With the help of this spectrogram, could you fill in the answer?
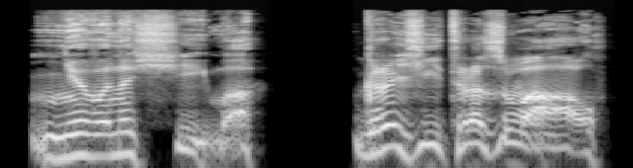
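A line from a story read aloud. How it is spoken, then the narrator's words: Despairing moan. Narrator (Russian): стонал Кобис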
